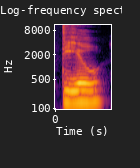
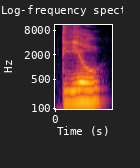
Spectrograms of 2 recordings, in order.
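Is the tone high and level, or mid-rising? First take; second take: high level; high level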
